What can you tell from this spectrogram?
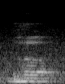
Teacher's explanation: दोनों आवाज, हा और बा की आवाज सेम टाइम में निकले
